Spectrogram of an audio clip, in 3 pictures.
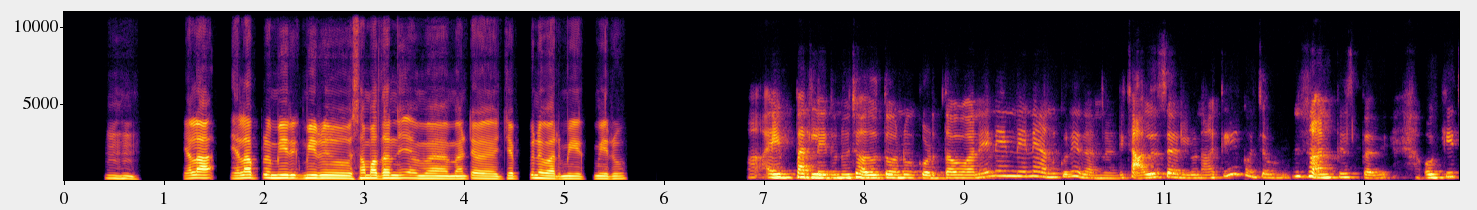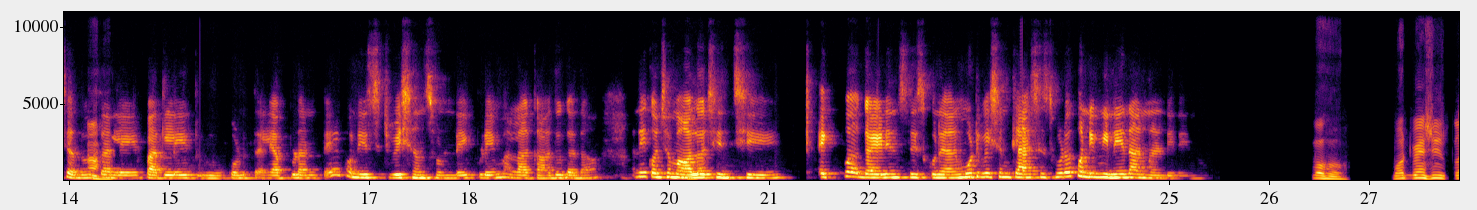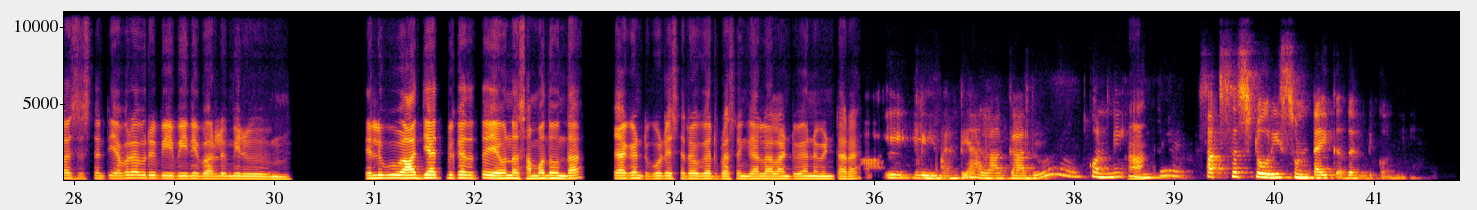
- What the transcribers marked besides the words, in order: other background noise; laughing while speaking: "అనిపిస్తది"; in English: "సిట్యుయేషన్స్"; lip smack; in English: "గైడెన్స్"; in English: "మోటివేషన్ క్లాసెస్"; in English: "మోటివేషన్ క్లాసెస్"; in English: "సక్సెస్"
- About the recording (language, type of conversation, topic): Telugu, podcast, విఫలమైన తర్వాత మళ్లీ ప్రయత్నించేందుకు మీరు ఏమి చేస్తారు?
